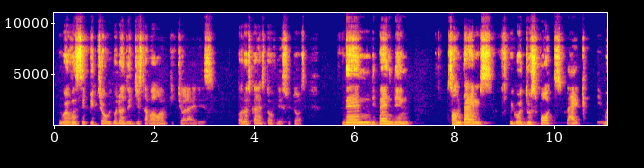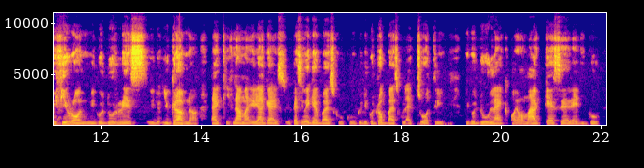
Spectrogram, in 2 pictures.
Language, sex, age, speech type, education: Nigerian Pidgin, male, 15-29, spontaneous, secondary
